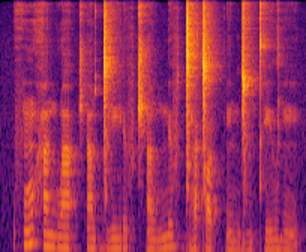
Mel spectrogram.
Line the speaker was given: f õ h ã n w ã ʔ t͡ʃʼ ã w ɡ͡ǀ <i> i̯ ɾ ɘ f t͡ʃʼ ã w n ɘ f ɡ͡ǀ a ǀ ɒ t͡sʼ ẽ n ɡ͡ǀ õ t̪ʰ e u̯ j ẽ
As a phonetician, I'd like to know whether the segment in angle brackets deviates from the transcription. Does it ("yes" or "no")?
yes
